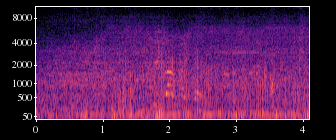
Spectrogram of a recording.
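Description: Honda Grazia scooter riding along a road: a steady rush of wind and road noise over a low engine rumble.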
